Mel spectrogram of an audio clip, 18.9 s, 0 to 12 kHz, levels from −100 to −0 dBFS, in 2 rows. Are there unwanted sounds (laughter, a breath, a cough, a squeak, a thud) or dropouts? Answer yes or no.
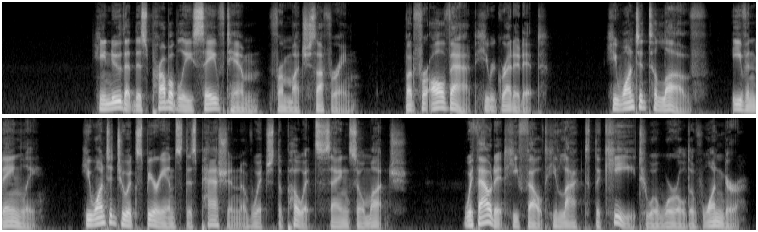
no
